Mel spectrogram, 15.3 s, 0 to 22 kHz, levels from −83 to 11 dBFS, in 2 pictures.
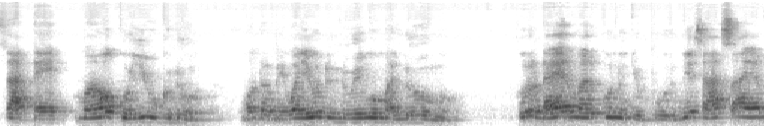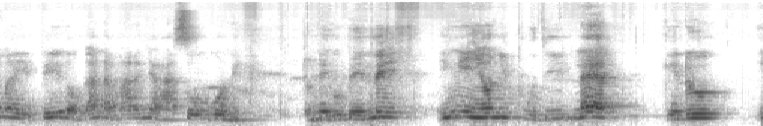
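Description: Nothing in this recording trips a technical fault at any point, so there's no timeline of problems to walk through here.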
